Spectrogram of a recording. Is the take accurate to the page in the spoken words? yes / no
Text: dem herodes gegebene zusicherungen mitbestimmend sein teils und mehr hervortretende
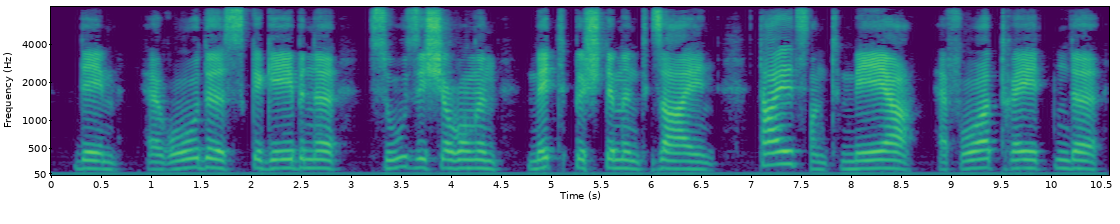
yes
